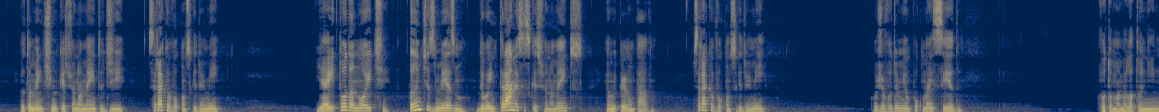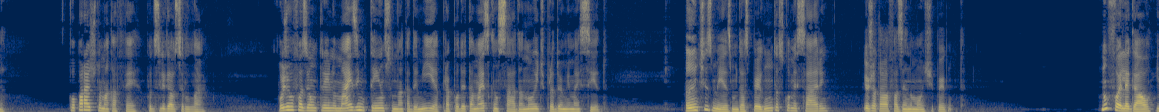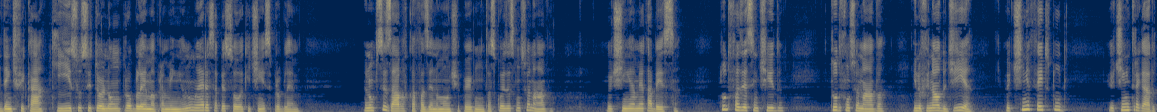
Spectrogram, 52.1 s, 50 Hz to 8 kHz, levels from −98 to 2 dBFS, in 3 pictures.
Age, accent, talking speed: 30-49, Brazilian, 160 wpm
